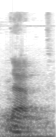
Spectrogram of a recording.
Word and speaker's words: debt: 발음이 좀 어렵죠. debt.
